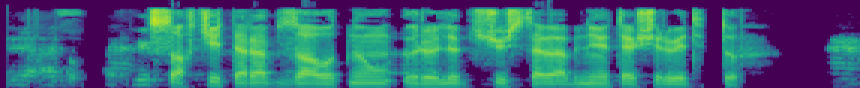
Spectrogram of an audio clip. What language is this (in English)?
Uyghur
